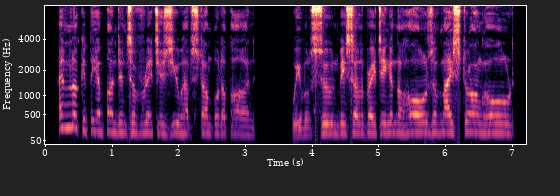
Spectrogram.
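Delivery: shrill, crazed, very high mad-scientist robot voice. Voicing the mad Decepticon scientist in a story. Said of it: "The mad Decepticon scientist states".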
